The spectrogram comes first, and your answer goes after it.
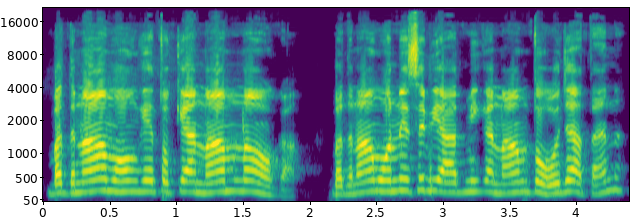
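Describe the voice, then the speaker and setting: High-pitched earnest preacher man. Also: fairly even intonation, fairly bright tone. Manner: rhetorical questions, listing repetitions, earnest admonishing. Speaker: mufti preacher. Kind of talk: Thursday night sermon.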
